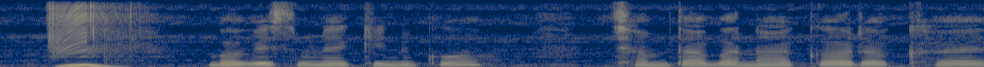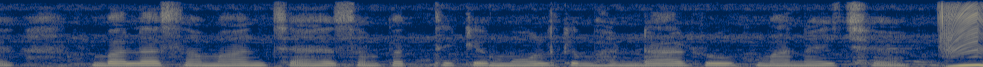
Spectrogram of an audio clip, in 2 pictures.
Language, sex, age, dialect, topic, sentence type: Magahi, female, 25-30, Western, banking, statement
